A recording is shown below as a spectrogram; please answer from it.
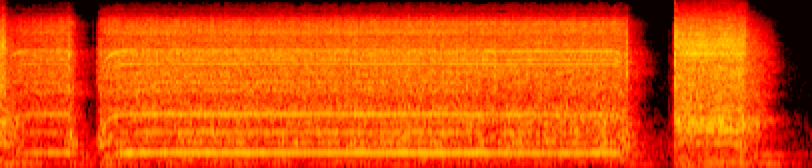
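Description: A Bosch or Black and Decker homeowner battery drill whirs at steady speed for about four seconds after a brief first burst, cuts out, then gives another short whine, alone and close.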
